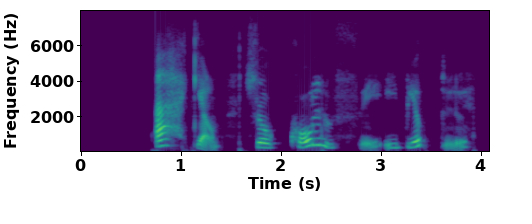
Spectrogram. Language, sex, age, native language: Icelandic, female, 7, Swedish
